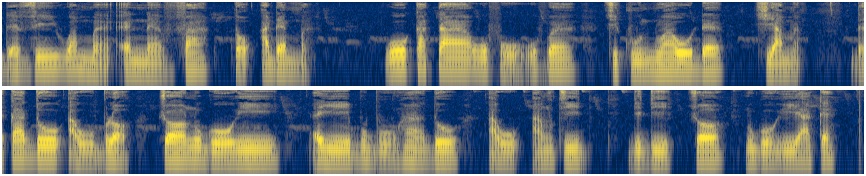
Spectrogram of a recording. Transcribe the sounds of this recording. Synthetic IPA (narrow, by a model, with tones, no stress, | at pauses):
ɖɛ˨vi˦wo˦a˦mɛ̰̃˨ɛ̰˨nɛ̃˨va˦ | t̪ɔ̰˨a˨ɖɛ˦mɛ̰̃˨ | wo˦ka˦t̪ã˦wo˦ɸo̰˨wo̰˦ɸɛ˦ | t͡ɕi˨ku˨nũ˦a˦wo˦ɖɛ˦ | t͡ɕi˦a˨mɛ̰̃˨ | ɖɛ˨ka˦d̪o˦a̰˨wu˨blɔ˨ | t͡ʃɔ˦nũ˦ɡo˨ɣi˦ | ḛ˦jɛ˦bu˦bu˨ɦã˦d̪o˦ | a̰˨wu˨a̰˨ŋũ˦t̪i˦ | ɖi˨ɖi˨ | t͡ʃɔ˦ | nũ˦ɡo˨ɣi˦a˦kɛ˦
